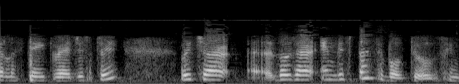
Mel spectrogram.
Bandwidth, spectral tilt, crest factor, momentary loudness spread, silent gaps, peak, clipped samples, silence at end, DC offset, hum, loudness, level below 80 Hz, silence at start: 8.4 kHz; -5.5 dB/octave; 14 dB; 9 LU; none; -6 dBFS; under 0.1%; 0 s; 0.3%; none; -20 LUFS; -64 dBFS; 0 s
